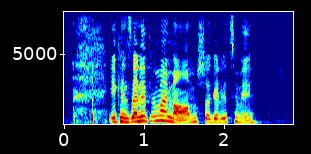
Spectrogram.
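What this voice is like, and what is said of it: Emotional, choked-up voice. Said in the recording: “Getting emotional again.”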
